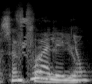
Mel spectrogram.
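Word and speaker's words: Sainte-Foy-lès-Lyon: vous êtes né le 28 mars 1960 à sainte foy les lyon si les fouilles les lions pour toi sauf foy les lyon comme ça que ça se prononce dans la région rhône alpes avant de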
